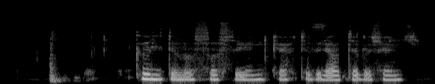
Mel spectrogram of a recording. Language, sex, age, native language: Icelandic, male, 12, Icelandic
